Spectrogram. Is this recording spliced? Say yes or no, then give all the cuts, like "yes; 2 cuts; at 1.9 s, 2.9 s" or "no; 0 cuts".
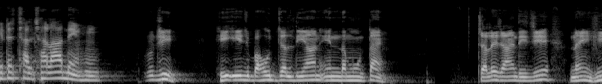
yes; 1 cut; at 1.5 s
